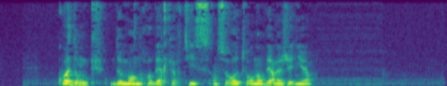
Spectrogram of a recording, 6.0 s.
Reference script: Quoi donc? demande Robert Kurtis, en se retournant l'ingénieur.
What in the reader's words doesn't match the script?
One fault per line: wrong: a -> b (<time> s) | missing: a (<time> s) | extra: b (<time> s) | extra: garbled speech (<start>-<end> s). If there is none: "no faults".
extra: vers (3.5 s)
